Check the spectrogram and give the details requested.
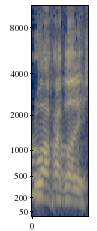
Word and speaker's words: Ruach HaKodesh: Ruach HaKodesh, sí.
